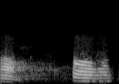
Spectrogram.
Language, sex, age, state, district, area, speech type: Sanskrit, male, 30-45, Telangana, Ranga Reddy, urban, conversation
